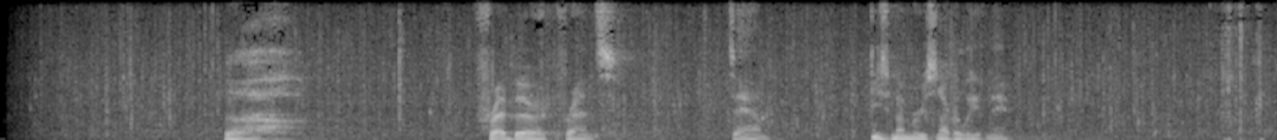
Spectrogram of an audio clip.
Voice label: Intro Monologue, Voiceover Actor; Spring Nights; Video Game Audio Demos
